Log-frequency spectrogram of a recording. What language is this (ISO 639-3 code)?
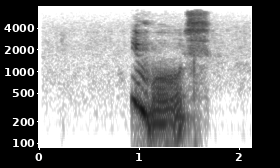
kab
